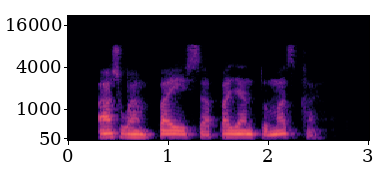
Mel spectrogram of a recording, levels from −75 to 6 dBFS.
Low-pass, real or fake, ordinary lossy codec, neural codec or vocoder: 10.8 kHz; fake; MP3, 32 kbps; codec, 24 kHz, 0.9 kbps, DualCodec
